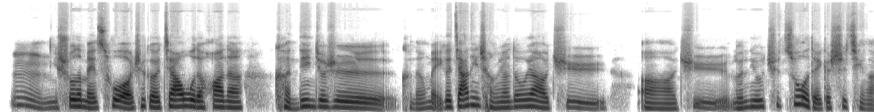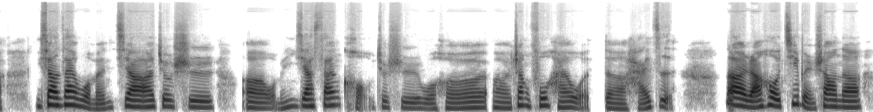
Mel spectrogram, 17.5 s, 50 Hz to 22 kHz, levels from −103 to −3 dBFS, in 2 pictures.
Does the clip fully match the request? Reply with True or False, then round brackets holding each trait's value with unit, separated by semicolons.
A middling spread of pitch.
True (4.2 semitones)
